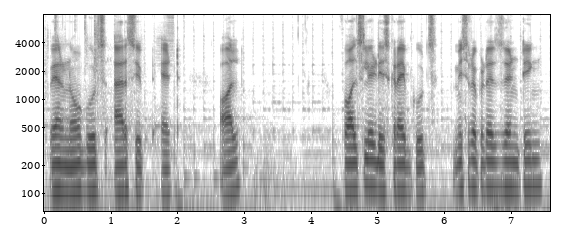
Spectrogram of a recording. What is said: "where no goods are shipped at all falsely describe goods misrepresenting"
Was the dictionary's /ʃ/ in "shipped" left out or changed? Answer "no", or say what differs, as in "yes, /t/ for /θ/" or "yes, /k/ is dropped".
yes, /s/ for /ʃ/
